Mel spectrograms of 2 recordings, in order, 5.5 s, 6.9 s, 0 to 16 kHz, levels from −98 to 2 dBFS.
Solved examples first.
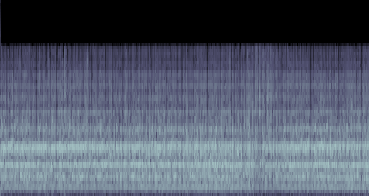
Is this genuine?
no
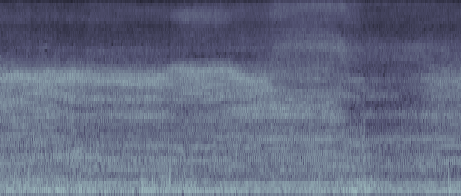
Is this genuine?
no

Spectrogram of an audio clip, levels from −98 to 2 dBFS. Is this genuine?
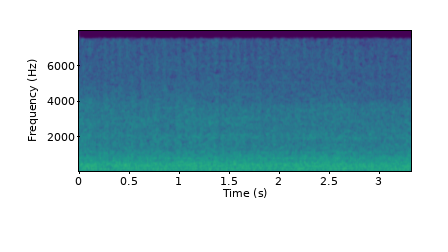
yes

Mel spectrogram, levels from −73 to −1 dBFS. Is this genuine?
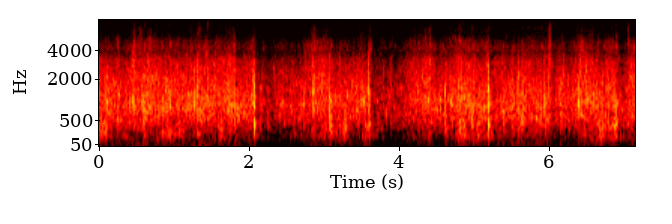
no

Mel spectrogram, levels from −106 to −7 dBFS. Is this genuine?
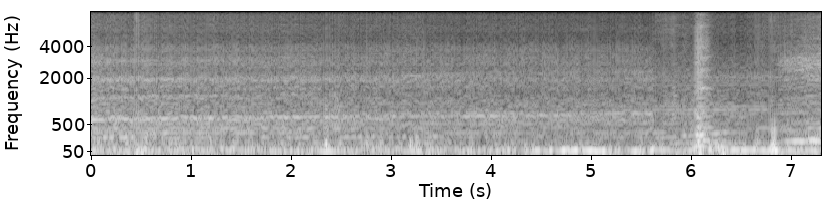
no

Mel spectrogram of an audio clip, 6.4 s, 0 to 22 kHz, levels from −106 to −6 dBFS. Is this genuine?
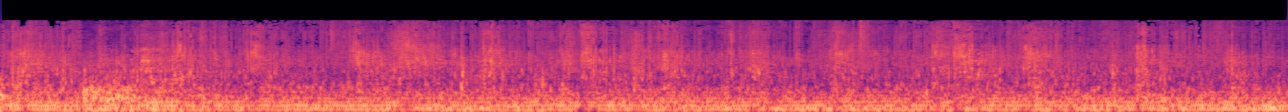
no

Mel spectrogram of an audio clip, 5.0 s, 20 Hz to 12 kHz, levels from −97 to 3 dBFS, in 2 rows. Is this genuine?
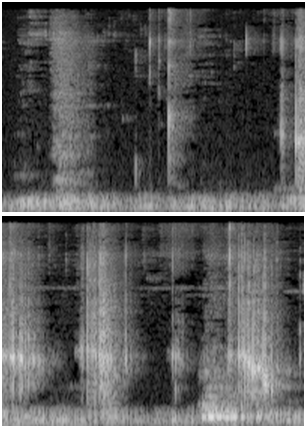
yes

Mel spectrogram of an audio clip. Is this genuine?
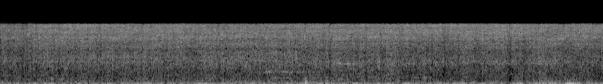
yes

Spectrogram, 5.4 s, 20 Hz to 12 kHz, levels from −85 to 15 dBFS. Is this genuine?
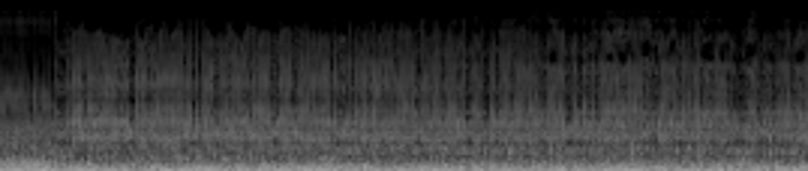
no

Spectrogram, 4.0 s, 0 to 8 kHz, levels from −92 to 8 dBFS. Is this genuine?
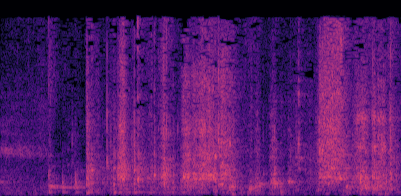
yes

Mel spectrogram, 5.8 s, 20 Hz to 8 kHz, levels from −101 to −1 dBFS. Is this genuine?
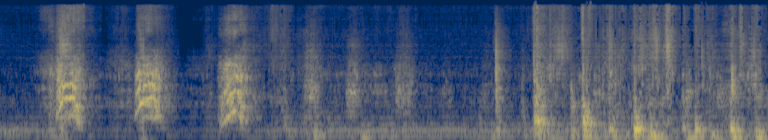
no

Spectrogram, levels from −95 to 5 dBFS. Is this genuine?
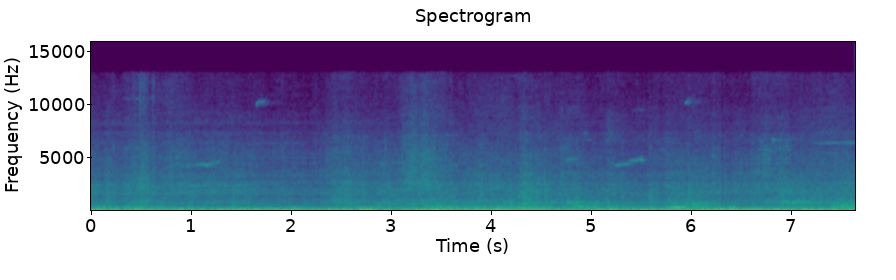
yes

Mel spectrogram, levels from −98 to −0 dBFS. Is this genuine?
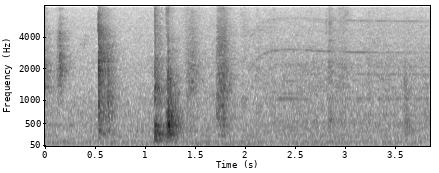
yes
